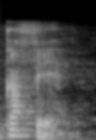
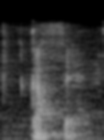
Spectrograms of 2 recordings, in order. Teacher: É a última sílaba que é a forte. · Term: oxítona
